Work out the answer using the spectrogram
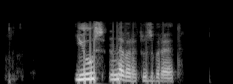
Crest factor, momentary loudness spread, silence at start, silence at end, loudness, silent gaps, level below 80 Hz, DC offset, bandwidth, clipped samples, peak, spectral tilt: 16 dB; 11 LU; 0.75 s; 0.6 s; -16 LUFS; none; -42 dBFS; under 0.1%; 7.8 kHz; under 0.1%; -2 dBFS; -5 dB/octave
